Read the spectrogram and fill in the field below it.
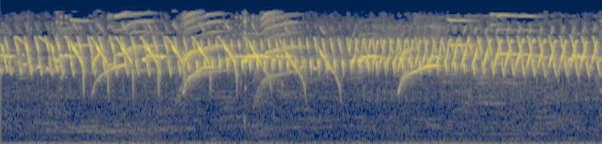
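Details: Belgian canary singing a dense mix of fast trills and looping, arched whistles. It ends in a steady, rapid, rattling trill. Meant to warm up a canary.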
